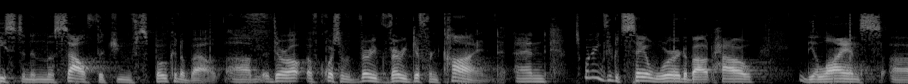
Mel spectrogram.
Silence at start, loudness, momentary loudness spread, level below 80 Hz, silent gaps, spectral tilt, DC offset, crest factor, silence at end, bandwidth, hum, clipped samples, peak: 0 s; -27 LUFS; 12 LU; -62 dBFS; none; -5 dB/octave; under 0.1%; 18 dB; 0 s; 11.5 kHz; none; under 0.1%; -10 dBFS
